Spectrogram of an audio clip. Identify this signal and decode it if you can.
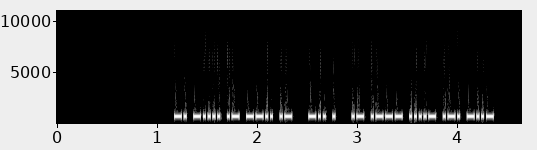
Morse code, heard as a keyed tone, about 51 wpm, 700 Hz. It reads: N6AZA DE AJ4RX
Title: USA Callsign DE Callsign - 5 Characters - 50wpm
